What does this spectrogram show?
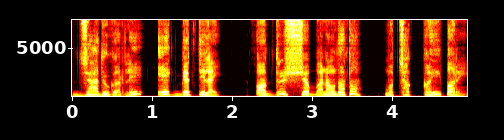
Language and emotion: Nepali, surprised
